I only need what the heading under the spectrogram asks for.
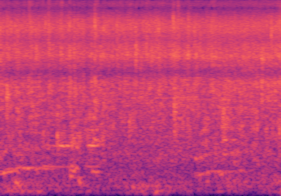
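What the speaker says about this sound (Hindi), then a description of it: "पहली बार बारिश हो रही है" Rain pours steadily, with water gushing and splashing as if running through a drain or channel, a constant hiss filling the clip while a voice talks faintly underneath.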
